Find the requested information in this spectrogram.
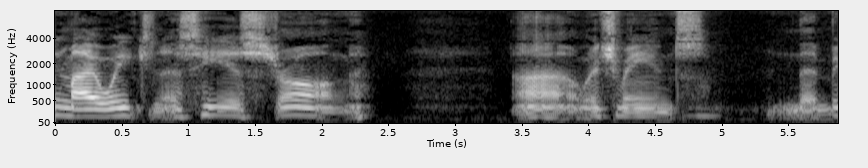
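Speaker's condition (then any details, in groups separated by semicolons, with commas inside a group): Multiple sclerosis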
